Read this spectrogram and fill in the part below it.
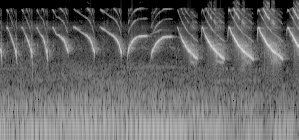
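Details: Loud canary song in the prolonged 'gacor' manner meant to lure quiet canaries into singing: a series of clear whistled notes sweeping steeply downward, with some upward slurs, delivered about three per second.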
